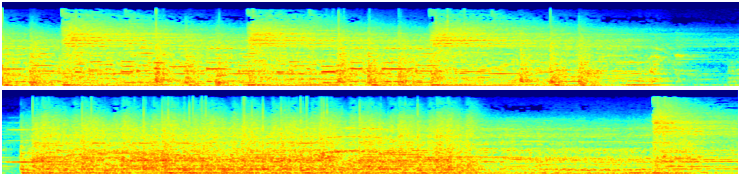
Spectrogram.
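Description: Live rock band with electric guitars, bass guitar and drum kit playing, heavy low chords landing about every two seconds. About seven seconds in the music almost drops out, then the whole band comes back in full.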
